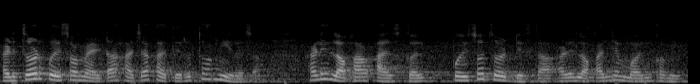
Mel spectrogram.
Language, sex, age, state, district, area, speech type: Goan Konkani, male, 18-30, Goa, Bardez, urban, spontaneous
